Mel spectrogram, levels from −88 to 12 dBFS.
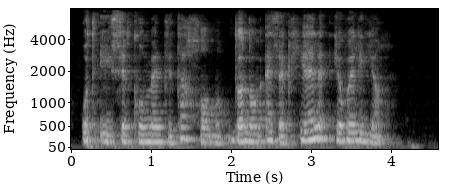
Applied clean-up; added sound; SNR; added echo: none; none; none; reverberation time 0.4 s.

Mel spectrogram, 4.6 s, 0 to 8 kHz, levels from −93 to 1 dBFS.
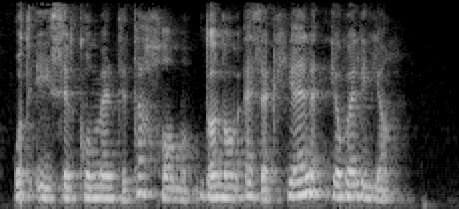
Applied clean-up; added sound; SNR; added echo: none; none; none; none.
